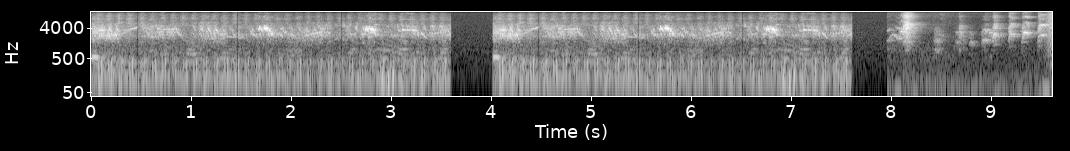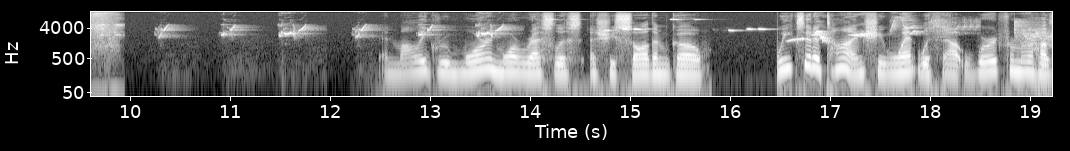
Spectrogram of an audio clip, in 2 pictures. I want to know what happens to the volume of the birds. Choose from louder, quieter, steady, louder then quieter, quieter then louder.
louder.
